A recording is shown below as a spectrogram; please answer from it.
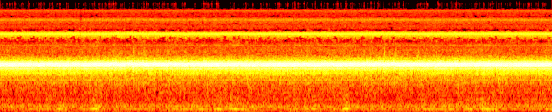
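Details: Mole cricket calling, a recording used as a lure for mole crickets; one continuous high-pitched buzzing trill, even in pitch and loudness from start to finish, over faint low knocking.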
